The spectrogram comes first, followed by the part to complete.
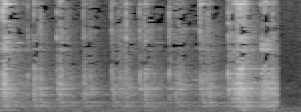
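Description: Rapid run of mechanical clicks as a pole-mount bracket bolt is tightened around a steel pole.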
